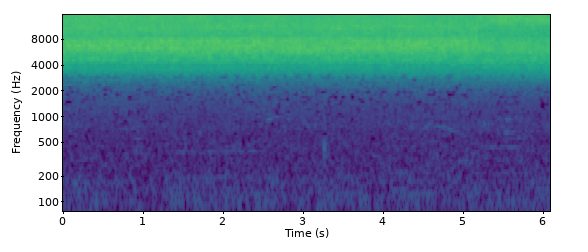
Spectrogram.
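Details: After a downpour ends and the weather clears on 6 August 2020, surviving cicadas sing at full strength. The result is an unbroken, loud, high-pitched shimmering drone with no pauses.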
